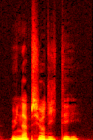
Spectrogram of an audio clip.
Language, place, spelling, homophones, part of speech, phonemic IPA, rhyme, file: French, Paris, absurdité, absurdités, noun, /ap.syʁ.di.te/, -e, Fr-absurdité.ogg
- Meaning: 1. absurdity; meaninglessness 2. a thing that is absurd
